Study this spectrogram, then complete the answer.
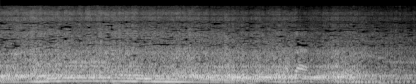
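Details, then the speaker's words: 2017 Honda Beat scooter after repair of sputtering and power loss; clean engine note climbing smoothly on throttle and easing off without stumbling or popping; normal acceleration. "jadi Alhamdulillah Ini motor udah normal jadi langsung jadi enak tarikannya dia dapat ketika kita gas spontan juga dia bersih"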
